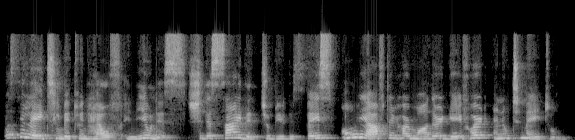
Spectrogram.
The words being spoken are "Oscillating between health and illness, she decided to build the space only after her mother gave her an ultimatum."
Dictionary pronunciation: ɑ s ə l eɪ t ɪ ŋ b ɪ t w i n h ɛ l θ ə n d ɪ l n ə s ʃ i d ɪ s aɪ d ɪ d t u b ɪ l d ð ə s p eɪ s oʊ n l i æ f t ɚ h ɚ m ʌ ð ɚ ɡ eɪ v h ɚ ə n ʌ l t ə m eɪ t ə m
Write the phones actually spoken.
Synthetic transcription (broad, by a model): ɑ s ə l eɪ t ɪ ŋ b ɪ t w i n h ɛ l θ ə n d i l n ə s ʃ i d ɪ s aɪ d ɪ d t u b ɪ d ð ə s p eɪ s oʊ n l i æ f t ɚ h ɚ m ʌ ð ɚ ɡ eɪ v h ɚ ə n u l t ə m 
